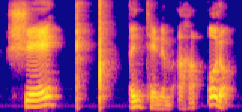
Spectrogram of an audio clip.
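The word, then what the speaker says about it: Is e an t-ainm a th' orm: She antenim aha orom. And you put the name where that clap came. She antenim aha orom.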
